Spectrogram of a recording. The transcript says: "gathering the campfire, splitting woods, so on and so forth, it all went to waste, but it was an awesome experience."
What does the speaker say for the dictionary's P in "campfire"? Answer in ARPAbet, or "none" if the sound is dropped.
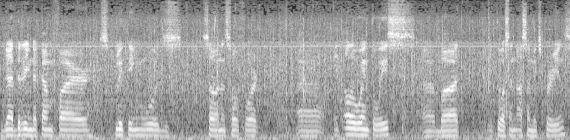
none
